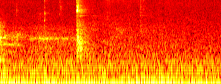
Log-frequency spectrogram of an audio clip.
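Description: A single computer mouse click about three-quarters of a second in, over a faint steady low hum.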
